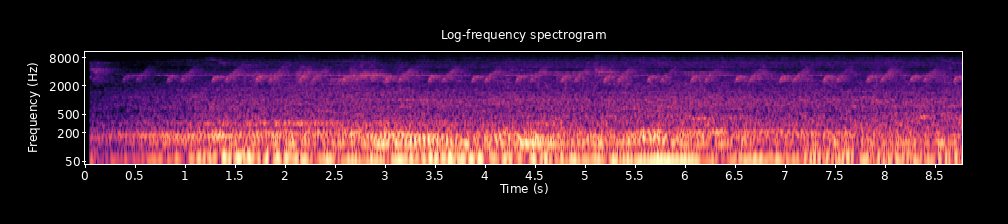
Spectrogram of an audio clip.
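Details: Black-rumped flameback woodpecker recorded at Ottappalam, Kerala: a rapid series of short, sharp high notes repeated in quick bursts over steady low rumbling background noise.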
